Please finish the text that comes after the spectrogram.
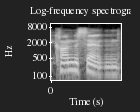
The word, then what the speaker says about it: condescend: the word condescend okay condescend so this is uh the stress the main accent is going to go at the end of the word okay but it's like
